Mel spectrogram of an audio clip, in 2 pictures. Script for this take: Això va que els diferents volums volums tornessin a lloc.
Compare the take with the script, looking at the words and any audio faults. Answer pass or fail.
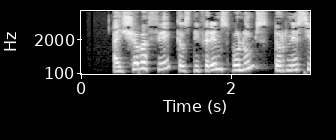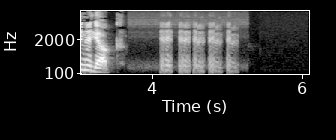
fail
